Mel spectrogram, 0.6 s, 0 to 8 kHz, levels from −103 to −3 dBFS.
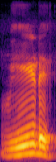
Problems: none marked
